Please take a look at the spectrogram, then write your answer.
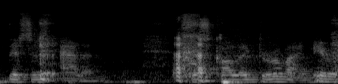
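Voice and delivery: low, very slow, drawn-out voice; mock Alan Rickman voicemail, low and slow; Alan Rickman impression. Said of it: "Hello, Alan".

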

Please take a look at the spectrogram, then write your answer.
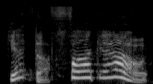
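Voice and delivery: very high, slow, squeaky mock voice; mock outrage. Reacting to the date's entitlement, high squeaky mock outrage. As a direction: stretch it out in a cartoonish squeal. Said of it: "also was like".

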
